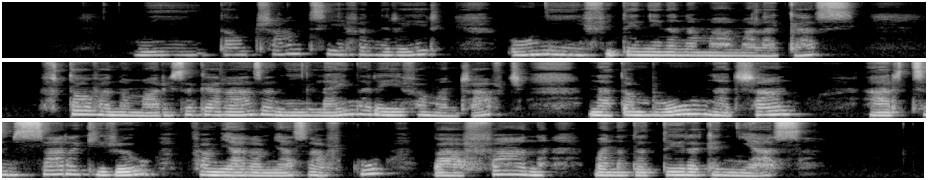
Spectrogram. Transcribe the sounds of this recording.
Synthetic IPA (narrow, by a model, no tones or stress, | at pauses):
nit̪awʈ͡ʂanut͡siefəniɾeɾi̥unifit̪enenanəmamalaɡasi̥ | fi̥t̪ovanəmaɾesakəɾazənilajnəɾeefəmaɳɖ͡ʐavi̥ʈ͡ʂə̥nat̪ambunaʈ͡ʂanu̥ | aɾit͡simisaɾakiɾewfamiaɾəmiasavu̥ku | mbaːfanəmanat̪at̪eɾakəniasə̥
